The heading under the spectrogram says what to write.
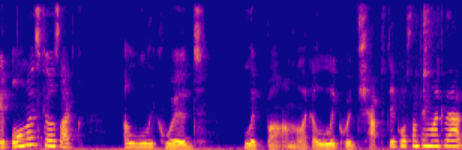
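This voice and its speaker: A woman speaks with an Australian accent. Her pace is fairly slow. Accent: Australian, noticeable to viewers. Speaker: makeup tutorial youtuber. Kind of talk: tutorial. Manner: casual, filler-heavy.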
